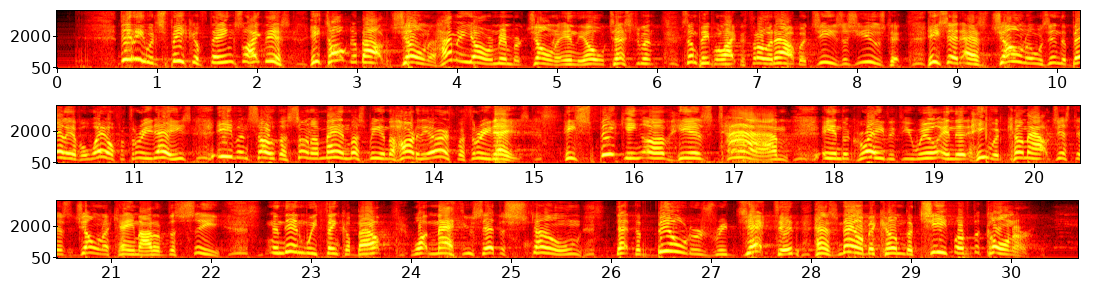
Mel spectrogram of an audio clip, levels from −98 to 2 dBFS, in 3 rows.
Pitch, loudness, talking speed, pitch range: 270 Hz, -20 LUFS, 215 wpm, 235-305 Hz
